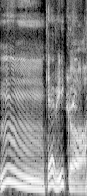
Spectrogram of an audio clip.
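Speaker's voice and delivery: talking-appliance voice with long stretched "mmm". Joking about a friend's smart toilet programmed to talk: voicing a talking toilet. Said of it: "it would go".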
